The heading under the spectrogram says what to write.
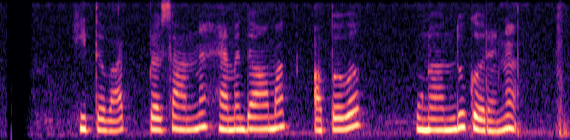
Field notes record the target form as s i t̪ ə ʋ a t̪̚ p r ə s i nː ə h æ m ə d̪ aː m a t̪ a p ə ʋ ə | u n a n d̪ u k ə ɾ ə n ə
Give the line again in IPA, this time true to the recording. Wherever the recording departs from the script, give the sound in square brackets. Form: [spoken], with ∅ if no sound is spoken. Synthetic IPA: [h] i t̪ ə ʋ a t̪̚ p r ə s [a] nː ə h æ m ə d̪ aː m a t̪ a p ə ʋ ə | u n a n d̪ u k ə ɾ ə n ə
